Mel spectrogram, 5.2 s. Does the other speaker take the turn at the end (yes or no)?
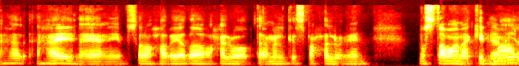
no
